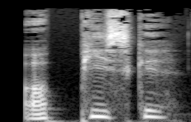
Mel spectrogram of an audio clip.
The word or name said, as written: oppisket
